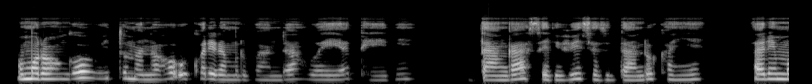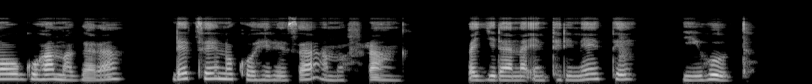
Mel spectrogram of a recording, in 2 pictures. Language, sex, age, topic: Kinyarwanda, female, 18-24, finance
